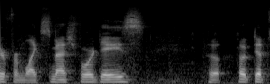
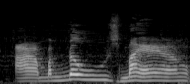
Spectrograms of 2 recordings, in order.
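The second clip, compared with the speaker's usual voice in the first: very slow, drawn-out, slightly high-pitched character voice; 7 semitones higher than usual. Describing a Kirby enemy from the subbed version: Nose Man voice. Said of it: "he actually has a voice, and he goes like".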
